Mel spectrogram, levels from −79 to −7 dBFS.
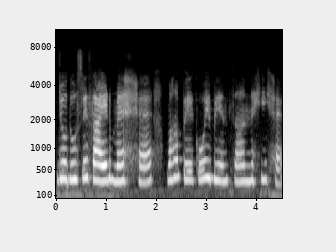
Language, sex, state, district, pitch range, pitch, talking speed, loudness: Hindi, female, Uttar Pradesh, Lalitpur, 300-325 Hz, 320 Hz, 160 wpm, -16 LUFS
